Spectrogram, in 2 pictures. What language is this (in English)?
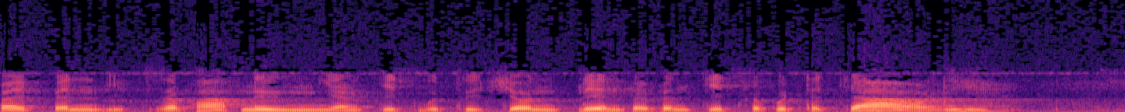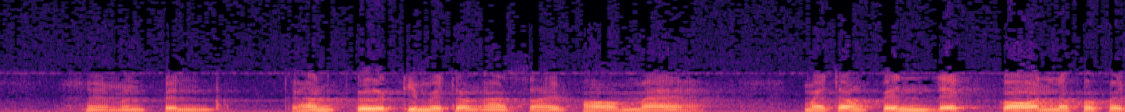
Thai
